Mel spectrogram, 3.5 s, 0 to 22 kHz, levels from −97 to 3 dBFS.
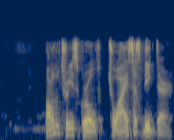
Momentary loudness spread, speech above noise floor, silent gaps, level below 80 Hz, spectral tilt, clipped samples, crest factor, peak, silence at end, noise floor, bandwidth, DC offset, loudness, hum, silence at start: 9 LU; 44 dB; none; -74 dBFS; -2.5 dB/octave; under 0.1%; 22 dB; -12 dBFS; 0.1 s; -75 dBFS; 8.4 kHz; under 0.1%; -30 LUFS; none; 0.9 s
